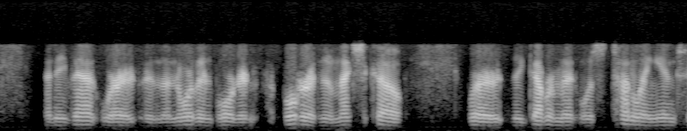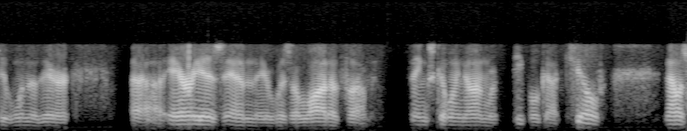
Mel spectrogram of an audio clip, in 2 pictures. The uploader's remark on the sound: Take listener phone calls.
